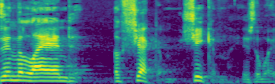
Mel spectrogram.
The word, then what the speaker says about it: Shechem: now this was in the land of shechem sheikham is the way it's pronounced sheikham and this is not where god told jacob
